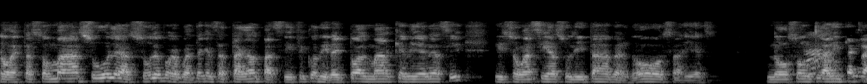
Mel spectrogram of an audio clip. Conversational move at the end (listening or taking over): listening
